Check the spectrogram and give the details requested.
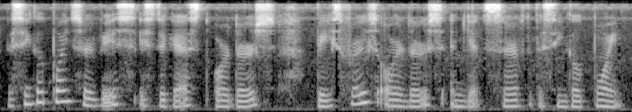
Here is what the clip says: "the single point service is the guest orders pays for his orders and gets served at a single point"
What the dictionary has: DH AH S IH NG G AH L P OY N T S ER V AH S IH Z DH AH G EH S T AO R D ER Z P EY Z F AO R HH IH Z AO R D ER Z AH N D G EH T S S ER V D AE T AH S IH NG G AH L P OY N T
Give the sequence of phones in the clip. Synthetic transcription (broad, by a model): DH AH S IH NG G AH L P OY N T S ER V AH S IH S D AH G EH S T AO R D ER S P EY S F AO R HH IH S AO R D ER S AH N D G EH T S S ER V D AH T AH S IH NG G AH L P OY N T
